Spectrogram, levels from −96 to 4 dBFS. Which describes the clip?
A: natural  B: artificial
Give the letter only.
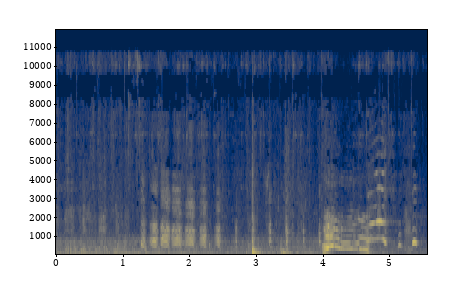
A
